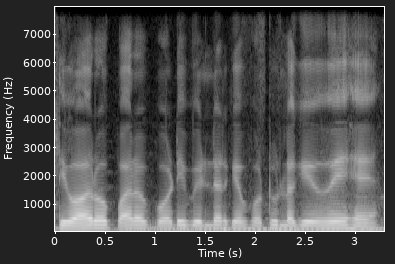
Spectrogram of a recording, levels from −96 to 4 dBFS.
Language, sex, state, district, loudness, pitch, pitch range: Hindi, male, Uttar Pradesh, Shamli, -16 LUFS, 125 Hz, 120-125 Hz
